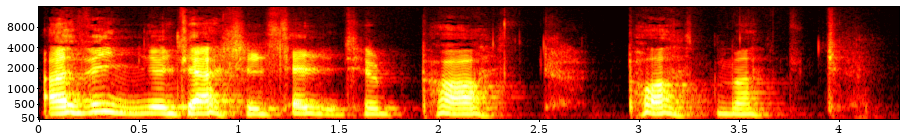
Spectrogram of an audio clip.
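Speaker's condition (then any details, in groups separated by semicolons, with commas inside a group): Cerebral palsy; frequent loss of balance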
